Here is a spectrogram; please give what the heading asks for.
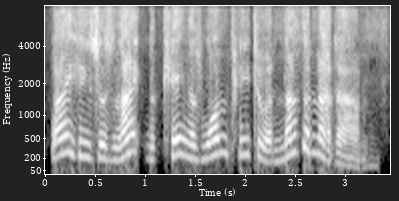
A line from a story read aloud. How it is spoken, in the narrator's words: cried the girl, a little shaken, but still obstinate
